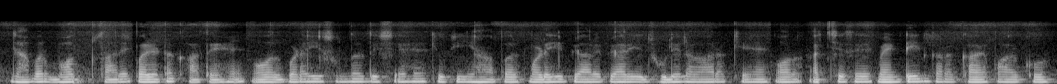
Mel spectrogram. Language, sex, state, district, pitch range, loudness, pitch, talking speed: Hindi, male, Bihar, Kishanganj, 115-125 Hz, -18 LUFS, 120 Hz, 180 wpm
